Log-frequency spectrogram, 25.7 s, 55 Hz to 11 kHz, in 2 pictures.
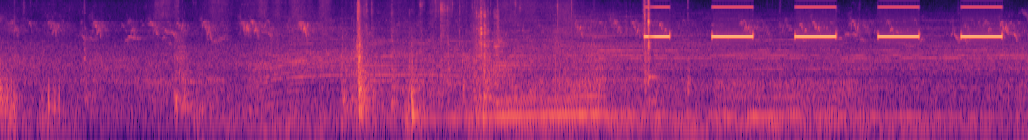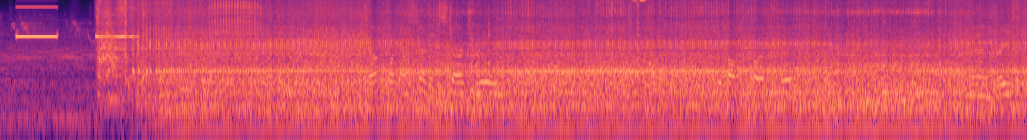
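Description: A John Deere F1145 diesel mower cranks with a pulsing warning beep, then catches and settles into a loud, steady diesel idle that runs on for more than ten seconds, with faint speech early on.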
